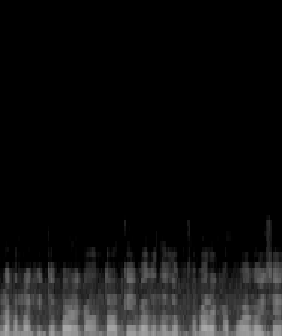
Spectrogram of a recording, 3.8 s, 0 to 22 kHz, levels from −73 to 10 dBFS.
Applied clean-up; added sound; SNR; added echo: none; none; none; none.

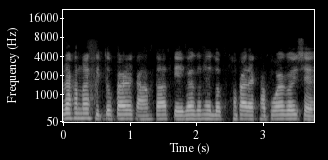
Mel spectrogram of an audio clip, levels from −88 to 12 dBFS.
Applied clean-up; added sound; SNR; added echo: neural mask model DeepFilterNet 3.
